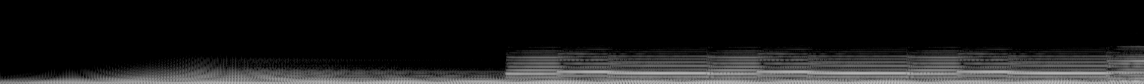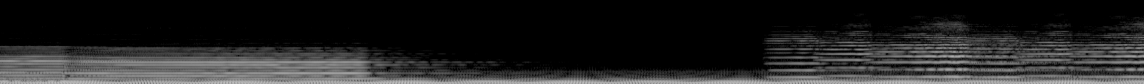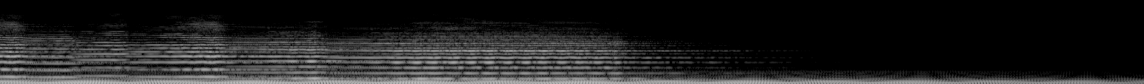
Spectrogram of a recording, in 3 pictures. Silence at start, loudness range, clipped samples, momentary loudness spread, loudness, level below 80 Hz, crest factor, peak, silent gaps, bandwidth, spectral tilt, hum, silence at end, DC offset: 0 s; 6 LU; under 0.1%; 9 LU; -25 LUFS; -26 dBFS; 14 dB; -10 dBFS; none; 7.4 kHz; -8 dB/octave; none; 0 s; under 0.1%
